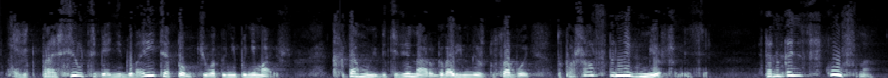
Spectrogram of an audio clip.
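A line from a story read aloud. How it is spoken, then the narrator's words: Angry hiss. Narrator (Russian): шипел сердито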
